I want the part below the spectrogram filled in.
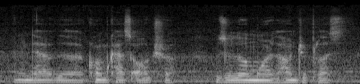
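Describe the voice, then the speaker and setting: Whispering at a very fast pace, a man is heard with audible room echo and noticeable background noise. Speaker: tech vlogger. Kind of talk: unboxing vlog. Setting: at home late at night. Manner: casual slangy.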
